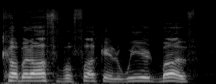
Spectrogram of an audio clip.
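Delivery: words stretched by a yawn. You keep yawning and don't know why; say this while yawning. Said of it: "I don't know why I'm yawning so much".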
